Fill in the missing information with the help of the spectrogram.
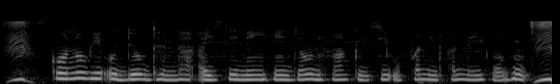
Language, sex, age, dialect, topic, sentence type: Chhattisgarhi, female, 18-24, Western/Budati/Khatahi, agriculture, statement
